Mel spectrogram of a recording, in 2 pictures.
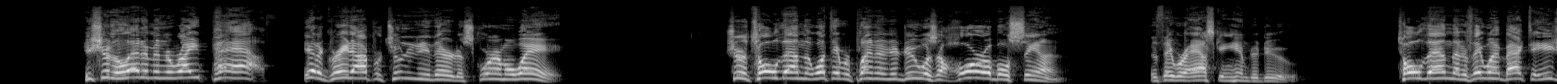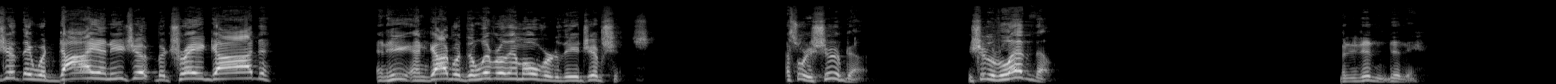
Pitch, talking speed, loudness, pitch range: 255 Hz, 160 wpm, -16 LUFS, 220-280 Hz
